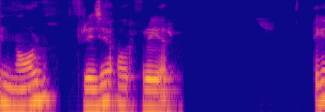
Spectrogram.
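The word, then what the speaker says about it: Freyja: नड और दूसरे थे फ्रेया इनकी स्पेलिंग ऐसे लिखी जाती है फ्रेजा ठीक है और तीसरे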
